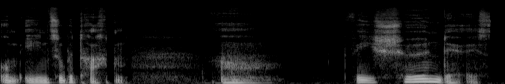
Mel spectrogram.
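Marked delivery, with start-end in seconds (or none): 2.2-5.0 slow, drawn-out sigh of admiration; dreamy, lingering admiration; admiring sigh. A narrator's reading. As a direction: sigh it out slowly, full of wonder. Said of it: "seufzten alle".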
